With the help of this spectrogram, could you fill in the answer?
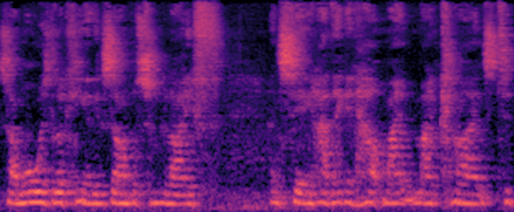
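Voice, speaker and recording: Here is a woman with a fairly low pitch. Room echo can be heard around her voice. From UK. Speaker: personal trainer. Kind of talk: talking-head video monologue. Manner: halting.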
